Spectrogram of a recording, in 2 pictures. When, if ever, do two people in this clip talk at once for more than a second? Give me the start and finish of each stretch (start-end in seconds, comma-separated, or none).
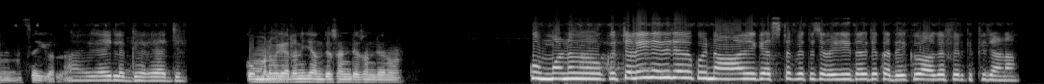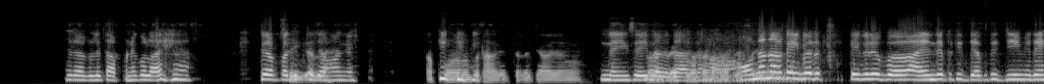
16.9-18.4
